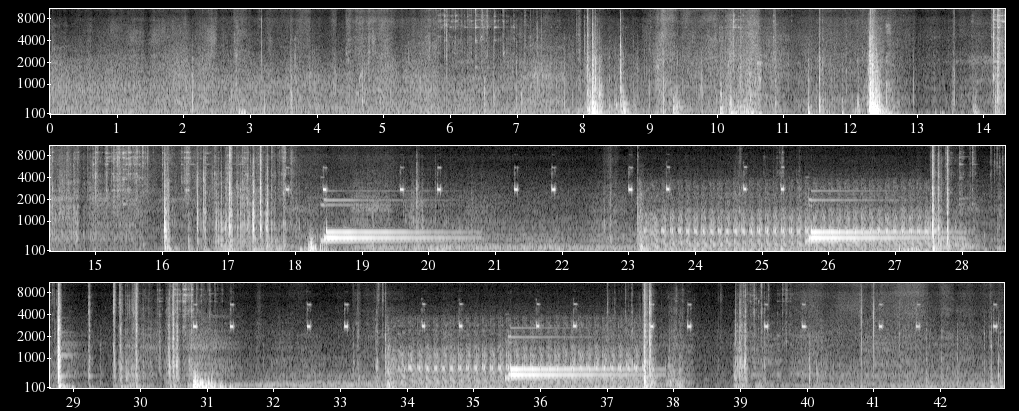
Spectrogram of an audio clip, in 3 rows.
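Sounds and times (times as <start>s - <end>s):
keys and handling knocks: 5.8s - 7.3s, 13.8s - 18.1s
dashboard warning tones: 17.9s - 20.8s, 24.6s - 28.1s, 33.8s - 38.3s
car starter cranking engine: 23.2s - 28.1s, 33.6s - 38.0s.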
